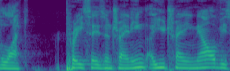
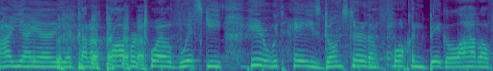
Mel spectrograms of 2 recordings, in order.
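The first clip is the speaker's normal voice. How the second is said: Conor McGregor impression; 6 semitones higher than usual. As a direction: do Conor McGregor in a thick Irish brogue. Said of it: "That's how Conor McGregor sounds".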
